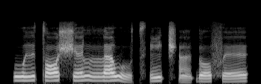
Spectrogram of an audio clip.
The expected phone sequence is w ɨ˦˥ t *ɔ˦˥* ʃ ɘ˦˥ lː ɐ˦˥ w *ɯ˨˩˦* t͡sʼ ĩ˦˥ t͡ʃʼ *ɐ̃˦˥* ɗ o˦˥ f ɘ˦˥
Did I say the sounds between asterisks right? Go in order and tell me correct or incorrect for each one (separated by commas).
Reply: correct, incorrect, incorrect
